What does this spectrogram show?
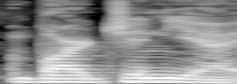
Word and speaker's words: Varginha: I thought you were saying Virginia, like the state Brazil. No, it's very close in spelling. Actually, it just sounds the same, but it's spelled way differently. But Varginha in January 20th, 1996.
